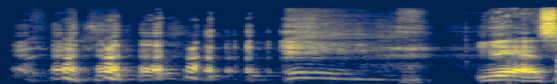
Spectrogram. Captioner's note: laughter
